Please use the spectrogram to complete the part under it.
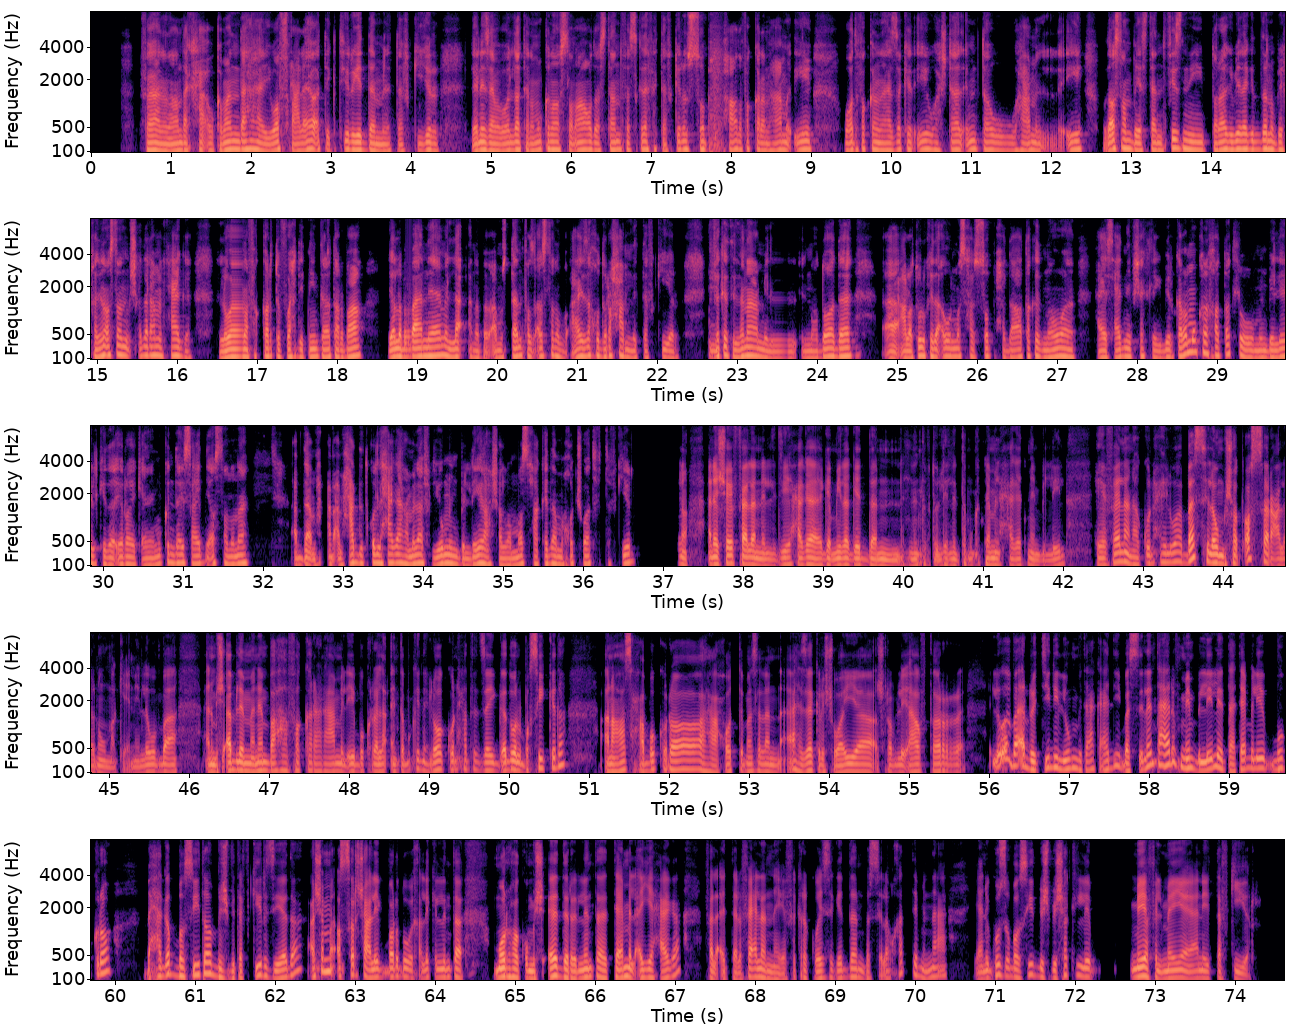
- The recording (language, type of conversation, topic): Arabic, advice, إزاي أعبّر عن إحساسي بالتعب واستنزاف الإرادة وعدم قدرتي إني أكمل؟
- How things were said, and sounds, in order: other background noise; in English: "الRoutine"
